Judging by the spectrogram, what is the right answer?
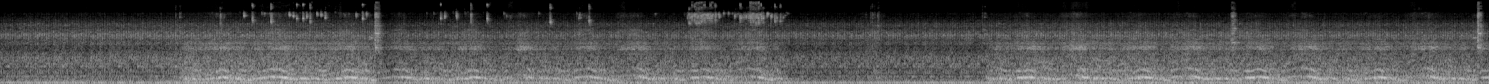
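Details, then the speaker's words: Bantam truck crane sat in a quarry for years, carb float bowl filled from a temporary fuel tank, choke setting uncertain: starter churns in long slow bursts under two beats a second with pauses; never fires. "Trying now. I don't know if it wants more choke or less choke or what it wants."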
